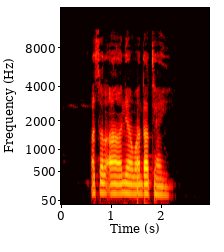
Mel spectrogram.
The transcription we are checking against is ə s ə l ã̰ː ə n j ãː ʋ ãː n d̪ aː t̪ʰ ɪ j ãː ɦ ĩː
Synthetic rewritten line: ə s ə l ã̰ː ə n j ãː ʋ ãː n d̪ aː t̪ʰ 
